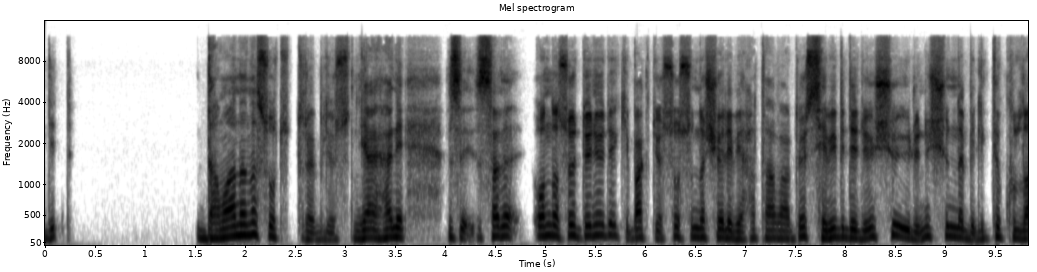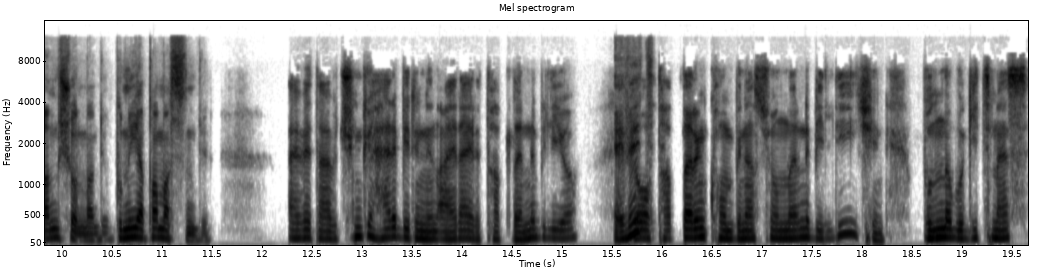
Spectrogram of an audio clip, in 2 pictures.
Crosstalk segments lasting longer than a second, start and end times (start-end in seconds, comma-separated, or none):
none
